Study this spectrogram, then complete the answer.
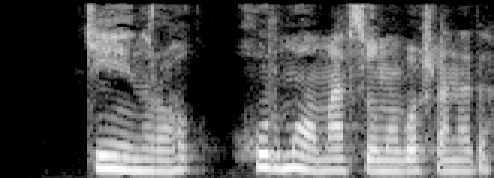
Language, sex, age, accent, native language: Uzbek, female, 18-24, Qoraqalpog'iston, Uzbek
